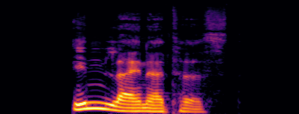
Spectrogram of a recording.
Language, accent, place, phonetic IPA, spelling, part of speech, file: German, Germany, Berlin, [ˈɪnlaɪ̯nɐtəst], inlinertest, verb, De-inlinertest.ogg
- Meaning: inflection of inlinern: 1. second-person singular preterite 2. second-person singular subjunctive II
